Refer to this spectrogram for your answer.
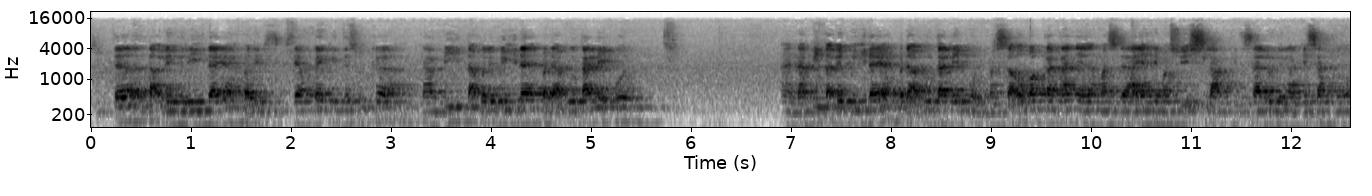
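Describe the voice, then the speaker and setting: Fast-talking Malaysian preacher in echoey hall. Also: male voice, medium pitch, flat delivery, darkish tone, slight background noise. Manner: storytelling, repeating phrases for emphasis. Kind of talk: sermon. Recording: echoey hall, speaker far from mic.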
